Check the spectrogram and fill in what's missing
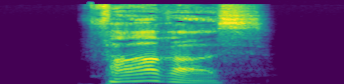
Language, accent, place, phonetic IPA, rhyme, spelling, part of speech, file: German, Germany, Berlin, [ˈfaːʁɐs], -aːʁɐs, Fahrers, noun, De-Fahrers.ogg
- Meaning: genitive singular of Fahrer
